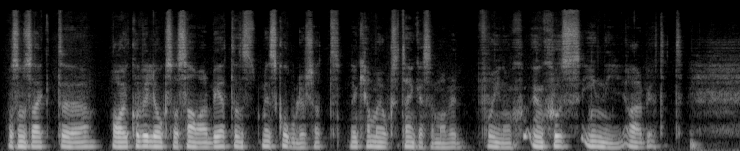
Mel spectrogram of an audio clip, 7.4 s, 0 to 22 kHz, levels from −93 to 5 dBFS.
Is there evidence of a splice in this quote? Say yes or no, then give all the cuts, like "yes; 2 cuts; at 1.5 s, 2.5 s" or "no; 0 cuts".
yes; 1 cut; at 1.0 s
